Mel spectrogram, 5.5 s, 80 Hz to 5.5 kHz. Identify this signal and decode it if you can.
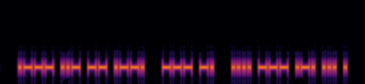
Morse code, heard as a keyed tone, about 30 wpm, 600 Hz. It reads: JUMP ON HORSE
